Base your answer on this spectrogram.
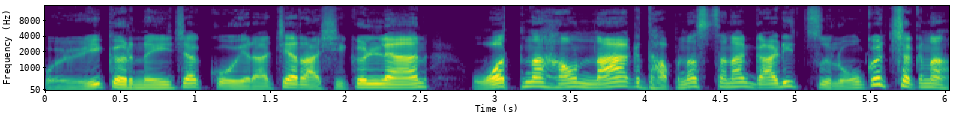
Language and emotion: Goan Konkani, disgusted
